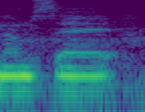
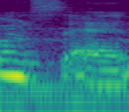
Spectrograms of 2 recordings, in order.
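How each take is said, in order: First: It is said in a flat, monotone voice. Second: It is said in a lively, emotional voice. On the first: The speaker calls it wrong. "your voice should not be like this with every emotion" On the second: The speaker calls it right. "you supposed to be able to hear the fucking emotion in your voice"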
